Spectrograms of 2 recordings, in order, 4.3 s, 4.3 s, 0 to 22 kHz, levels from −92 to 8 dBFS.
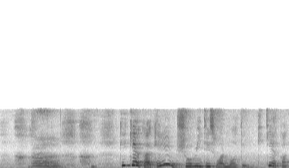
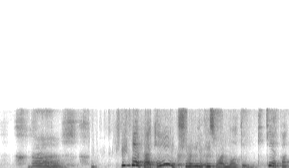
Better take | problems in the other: first | noise reduction (neural separator model SepFormer DNS4)

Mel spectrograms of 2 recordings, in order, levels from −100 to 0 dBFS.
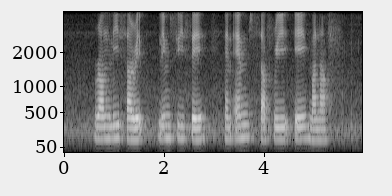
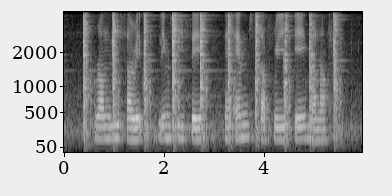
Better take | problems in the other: first | background sound (Tools); 1 dB below the speech

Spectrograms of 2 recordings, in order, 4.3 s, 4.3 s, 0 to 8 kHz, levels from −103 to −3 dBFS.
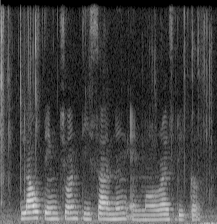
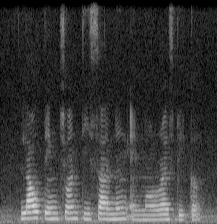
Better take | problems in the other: second | background sound (Chewing, mastication); 16 dB below the speech

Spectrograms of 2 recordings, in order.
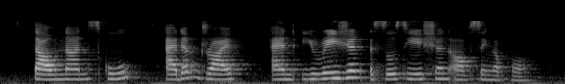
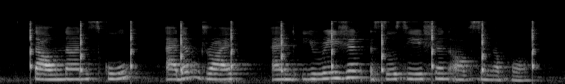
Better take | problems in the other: first | background sound (Tick-tock); 6 dB below the speech // room echo; dies away in 0.3 s

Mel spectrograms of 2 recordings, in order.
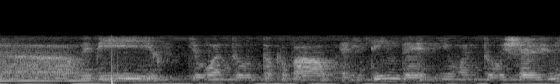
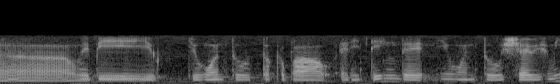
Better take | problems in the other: second | background sound (Fireworks); 15 dB below the speech // room echo; dies away in 1 s

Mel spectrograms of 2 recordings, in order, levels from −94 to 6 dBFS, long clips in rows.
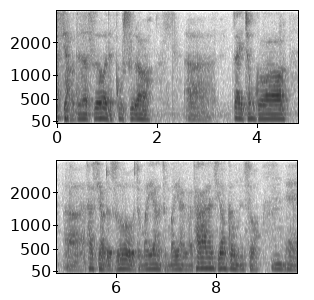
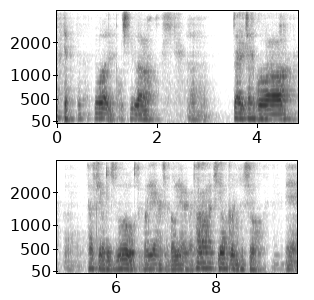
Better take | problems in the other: first | noise reduction (neural mask model DeepFilterNet 3)

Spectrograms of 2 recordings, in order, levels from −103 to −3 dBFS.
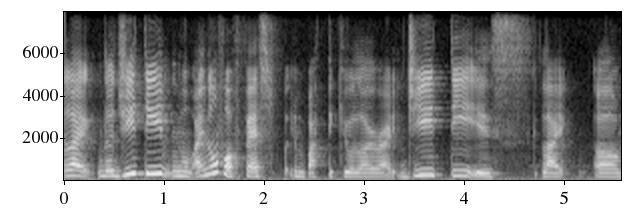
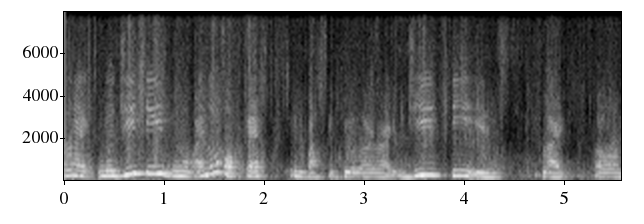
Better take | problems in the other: first | noise reduction (neural separator model SepFormer DNS4)

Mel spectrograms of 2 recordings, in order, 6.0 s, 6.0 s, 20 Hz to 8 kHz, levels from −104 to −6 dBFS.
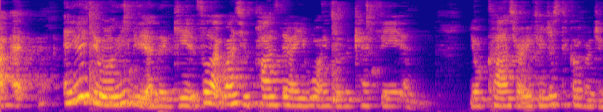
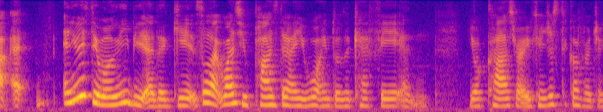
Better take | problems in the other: second | noise reduction (classical method WPE with log-MMSE)

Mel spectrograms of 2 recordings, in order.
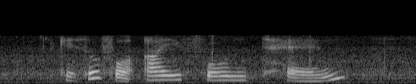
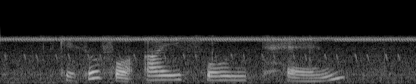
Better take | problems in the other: first | background sound (Cricket); 4 dB below the speech

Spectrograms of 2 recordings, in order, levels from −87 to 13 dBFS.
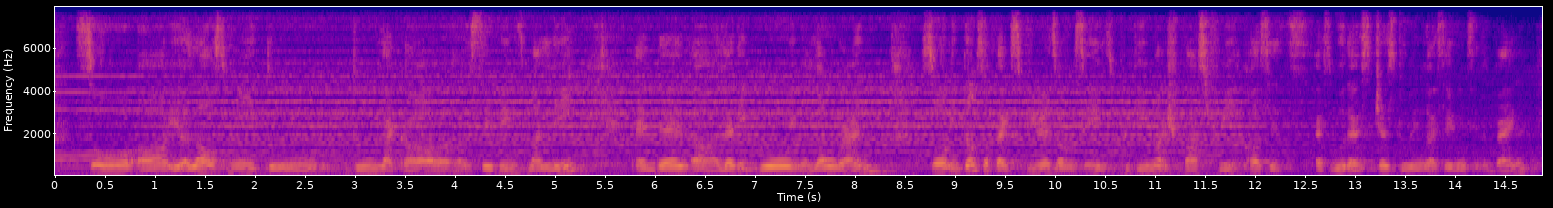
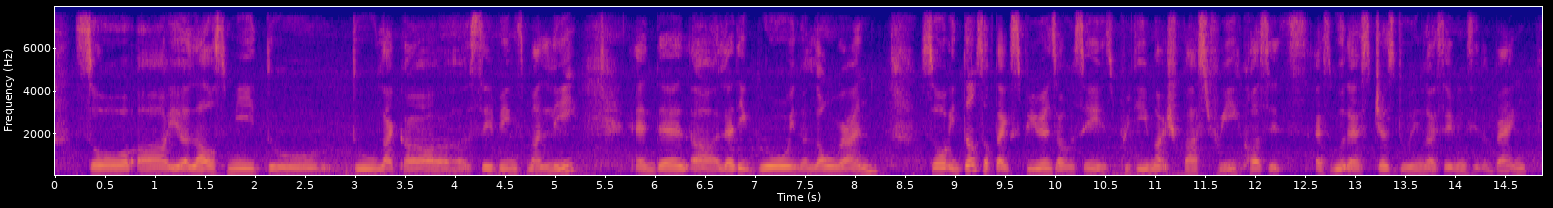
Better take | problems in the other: second | background sound (Musical instrument); 11 dB below the speech // room echo; dies away in 1.5 s

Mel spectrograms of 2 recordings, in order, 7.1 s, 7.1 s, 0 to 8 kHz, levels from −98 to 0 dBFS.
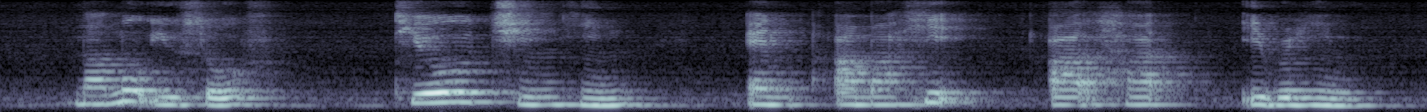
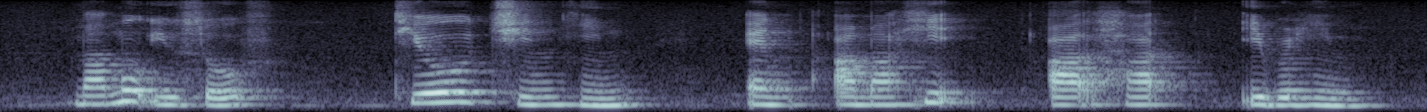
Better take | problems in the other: second | room echo; dies away in 0.5 s

